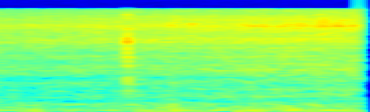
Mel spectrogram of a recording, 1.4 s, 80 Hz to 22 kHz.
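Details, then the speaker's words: V8 at idle after replacing driver-side exhaust manifold studs: deep, steady, smooth rumble with no tinny rattle or ticking from the exhaust manifold. The repair fixed the noise. "Et là, il n'y a plus de bruit, il n'y a plus de bruit de casserole. Donc nickel."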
